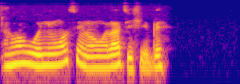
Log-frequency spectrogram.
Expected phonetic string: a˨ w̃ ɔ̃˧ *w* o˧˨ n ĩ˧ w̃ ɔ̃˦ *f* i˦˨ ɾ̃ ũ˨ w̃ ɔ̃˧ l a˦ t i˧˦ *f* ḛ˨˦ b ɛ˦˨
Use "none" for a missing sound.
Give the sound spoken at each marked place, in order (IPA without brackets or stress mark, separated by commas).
w, s, ʃ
